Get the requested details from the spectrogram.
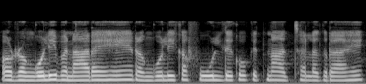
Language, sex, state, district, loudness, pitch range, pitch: Hindi, female, Bihar, Patna, -15 LUFS, 195-210 Hz, 200 Hz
